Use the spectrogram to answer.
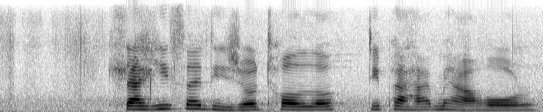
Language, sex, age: Southern Sotho, female, 25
